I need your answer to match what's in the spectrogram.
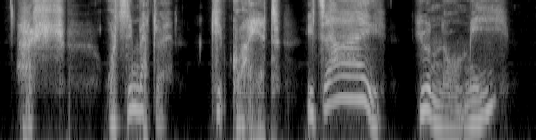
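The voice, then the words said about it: Suppressed, hushed voice. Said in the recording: “cried the other in a suppressed voice.”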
